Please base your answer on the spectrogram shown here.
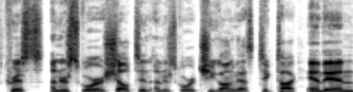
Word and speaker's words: qigong: you go to Tik Tok it's Chris Shelton chigong that's Tik Tok and then the the other social media handles for example like YouTube and Instagram and Facebook is Chris Shelton chiong and chiong once again is spelled Qi g n g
